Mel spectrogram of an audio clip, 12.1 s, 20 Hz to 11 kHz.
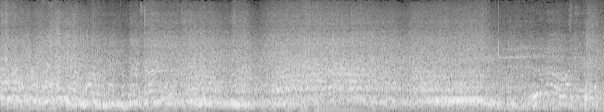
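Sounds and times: race engine revving: 0:00.0 - 0:12.0.

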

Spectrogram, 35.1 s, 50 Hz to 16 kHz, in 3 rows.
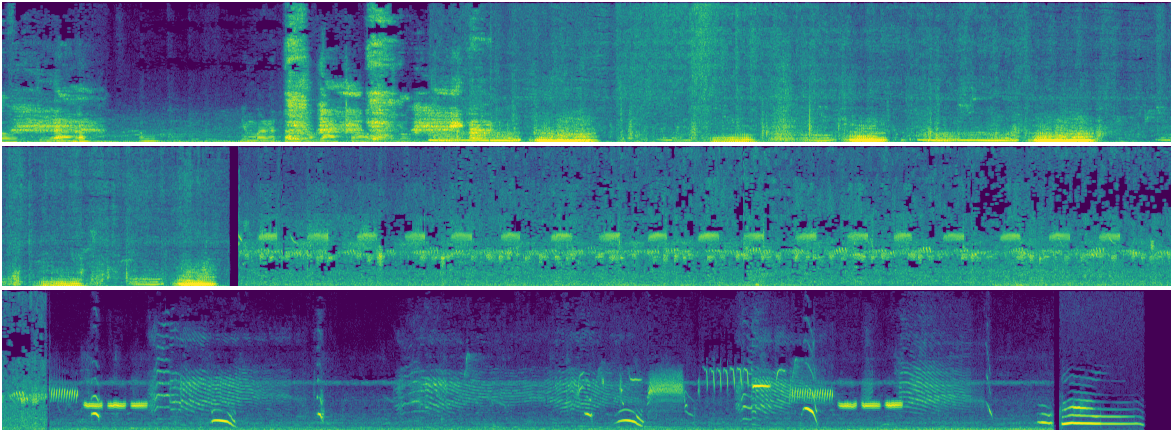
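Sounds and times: rhinoceros grunting calls: 0:02.8 - 0:14.0
bird chirps and whistles: 0:24.0 - 0:25.7, 0:29.5 - 0:32.6.

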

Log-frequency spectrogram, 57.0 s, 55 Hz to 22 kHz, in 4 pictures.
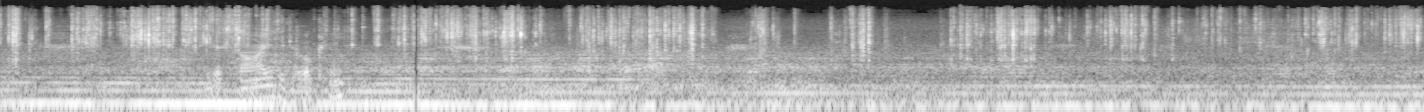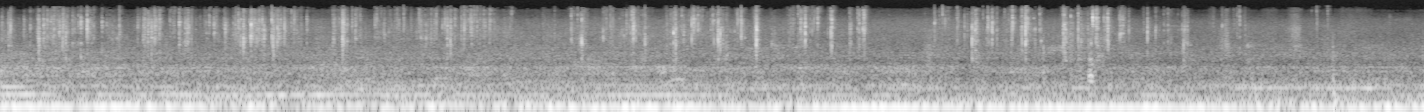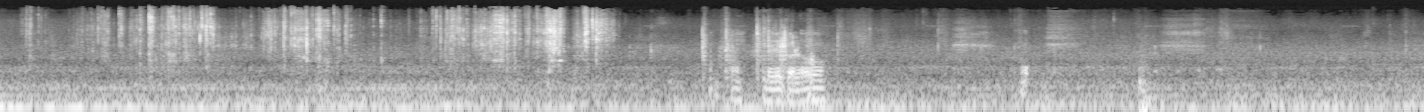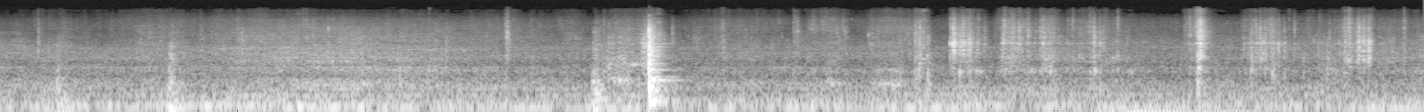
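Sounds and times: aluminium foil crinkling: 0:00.0 - 0:27.9, 0:28.5 - 0:34.8
steady low hum: 0:00.0 - 0:56.9.

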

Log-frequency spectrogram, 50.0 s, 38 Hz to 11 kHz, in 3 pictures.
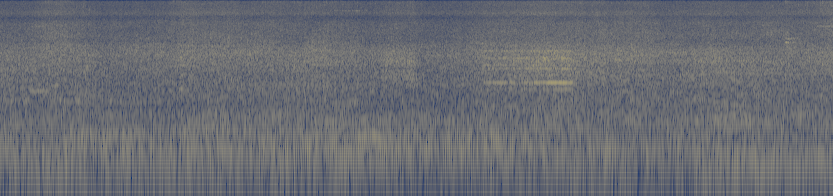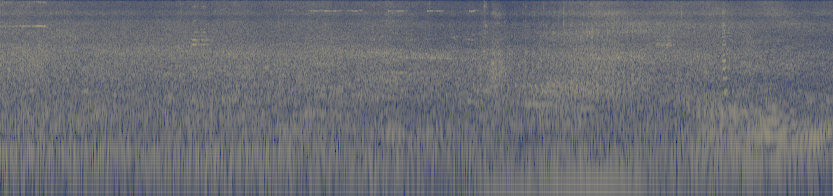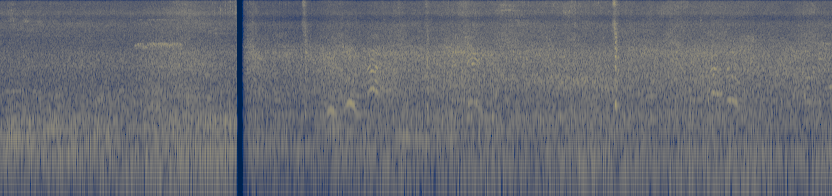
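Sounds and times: traffic noise: 0:00.0 - 0:49.9
diesel coach engines running: 0:21.1 - 0:31.4.

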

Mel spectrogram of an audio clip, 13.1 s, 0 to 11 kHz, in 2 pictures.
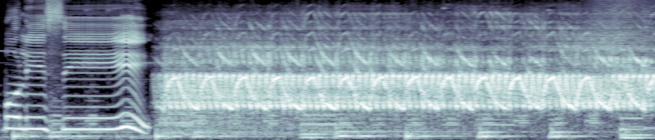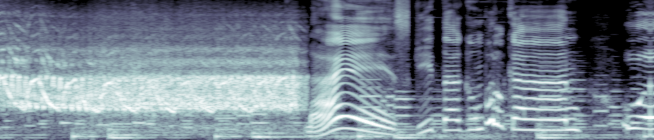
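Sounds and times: emergency sirens yelping: 0:01.5 - 0:09.7.

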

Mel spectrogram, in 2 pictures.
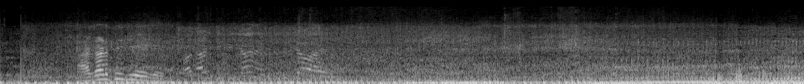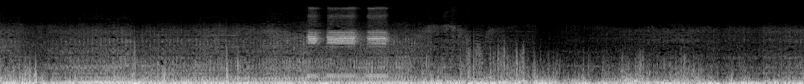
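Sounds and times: vehicle engine and wind rumble: 0:00.0 - 0:16.0
vehicle horn toots: 0:11.1 - 0:12.1.

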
